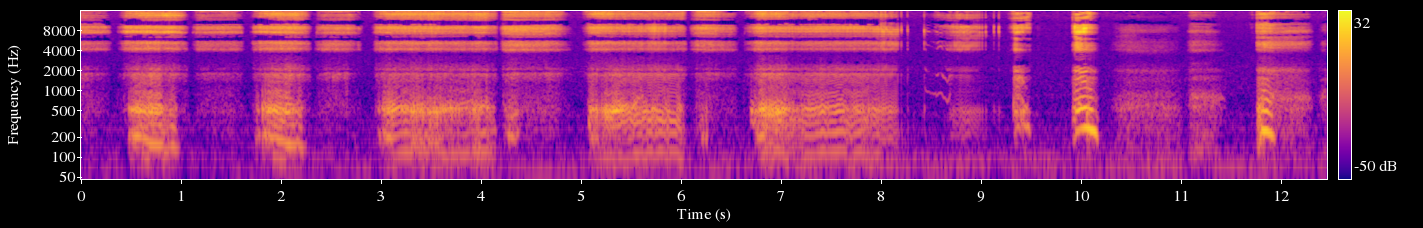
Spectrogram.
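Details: Female patient with persistent asthma attacks and migraine-cluster headache complex, coughing: several harsh, effortful coughs and strained noisy breaths in a quiet room during an asthma attack.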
